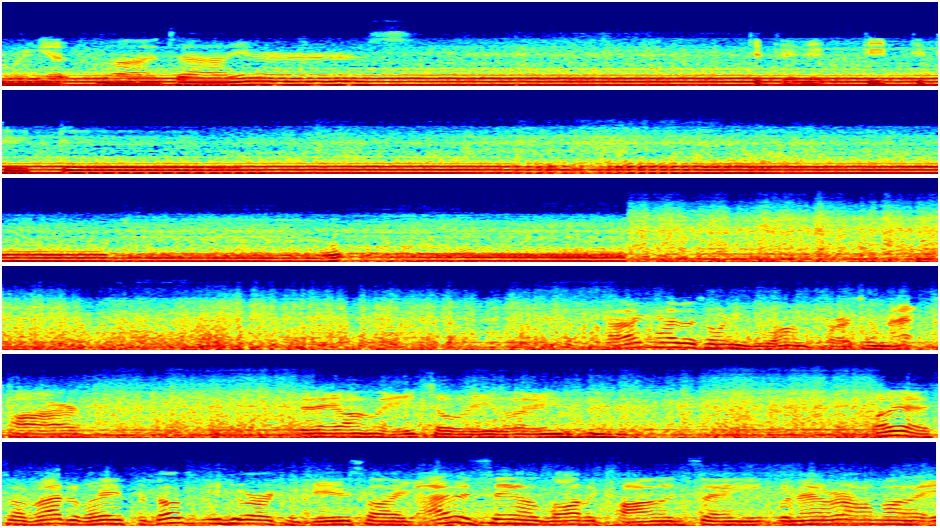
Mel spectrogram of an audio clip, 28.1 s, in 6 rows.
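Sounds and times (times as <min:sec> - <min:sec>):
motorcycle engine running: 0:00.0 - 0:28.0
wind noise on microphone: 0:00.0 - 0:28.0.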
